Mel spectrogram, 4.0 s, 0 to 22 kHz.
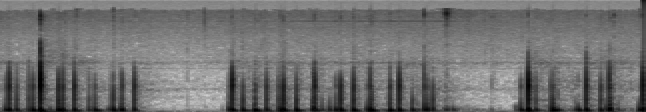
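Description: Fingertips fitted with silicone rubber pads tap quickly on cork in three bursts separated by brief pauses. The taps are soft, dull and low, around 90 Hz, with almost no ring.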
